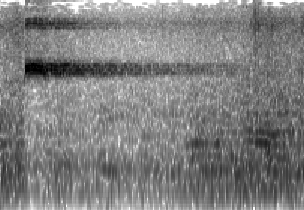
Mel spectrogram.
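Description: A referee's whistle blown once, a sharp high blast just after the start that fades away over about a second. It stops the wrestling action. Crowd chatter in the hall runs underneath.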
